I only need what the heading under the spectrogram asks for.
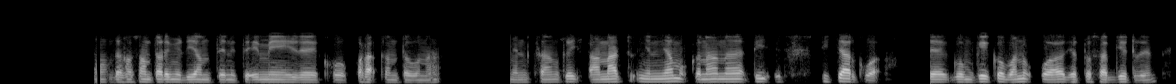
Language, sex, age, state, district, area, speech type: Santali, male, 30-45, West Bengal, Jhargram, rural, conversation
